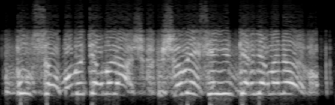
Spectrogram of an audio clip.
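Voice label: French damaged engine mood med; War Thunder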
